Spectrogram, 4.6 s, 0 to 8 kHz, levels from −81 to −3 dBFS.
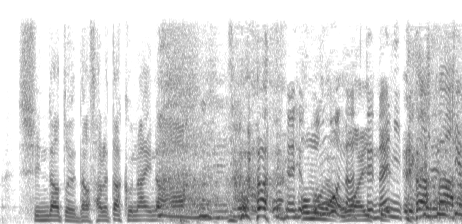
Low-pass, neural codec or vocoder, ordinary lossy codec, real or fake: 7.2 kHz; none; none; real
